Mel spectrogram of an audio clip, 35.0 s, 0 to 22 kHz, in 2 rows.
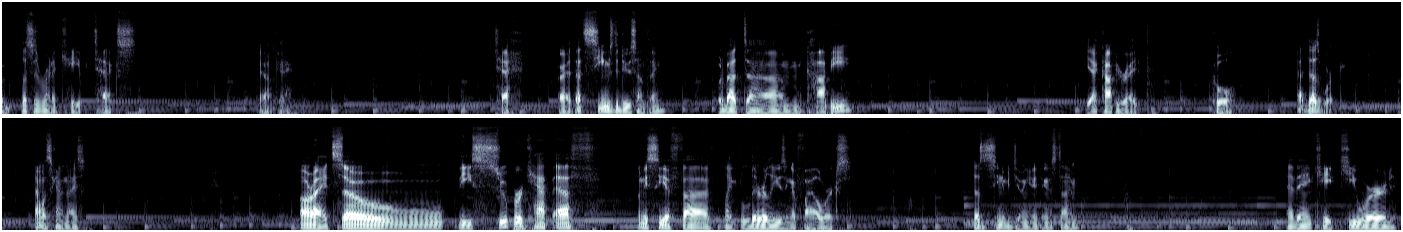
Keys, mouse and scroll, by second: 0.3 alt+x, 0.5-4.8 typing, 3.4 Escape, 4.8 alt+x, 5.5 Return, 6.8 Down, 7.1-8.5 Down, 9.7-10.8 typing, 12.1 alt+x, 13.0 Return, 13.8 Down, 14.3 Return, 16.0 BackSpace, 17.0 BackSpace, 17.8 BackSpace, 18.0 Escape, 23.4 j, 24.4 Escape, 24.6-27.6 typing, 25.0 Escape, 28.8 ctrl+alt+i, 30.8 BackSpace, 31.5 ctrl+alt+i, 32.7 BackSpace, 33.0 BackSpace, 33.2 BackSpace, 33.6 Return.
